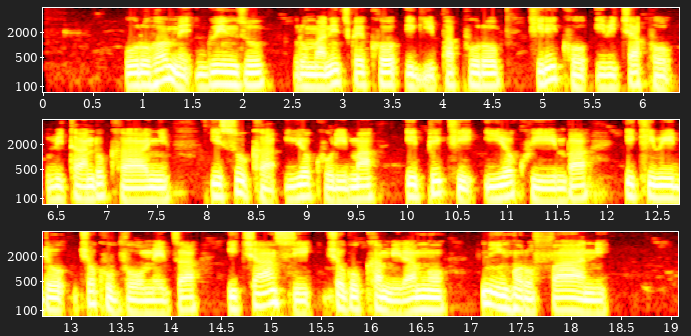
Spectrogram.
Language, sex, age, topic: Rundi, male, 25-35, education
